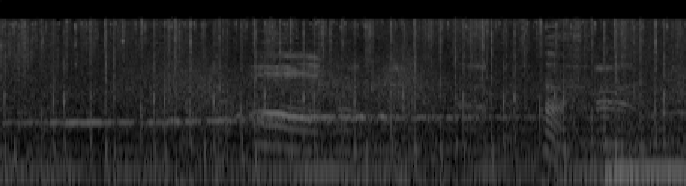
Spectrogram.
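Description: Roach, a horse in a video game, gallops with a steady run of hoofbeats under game music while a voice speaks over it.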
